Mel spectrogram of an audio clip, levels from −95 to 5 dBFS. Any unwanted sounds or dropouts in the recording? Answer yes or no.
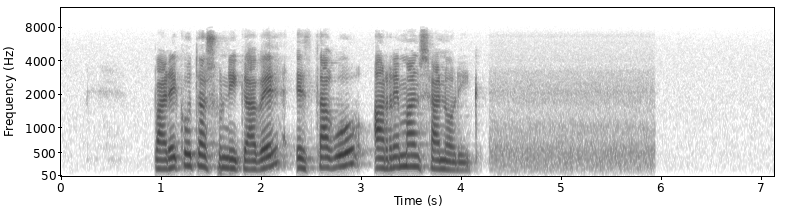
no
